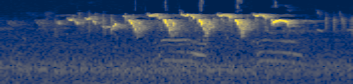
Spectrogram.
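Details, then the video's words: Eurasian wren singing to mark its territory: a fast, very high trilled outburst of rapid metallic notes and sharp rattles lasting about two seconds, loud and close, with faint background rustle. "Vogelstimmen: Der Zaunkönig - Wren - Troglodytes troglodytes"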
